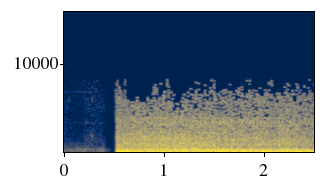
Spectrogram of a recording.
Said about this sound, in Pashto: دغه غږ د هغه وسلوالو طالبانو د موټر سایکلانو او موټرو دی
